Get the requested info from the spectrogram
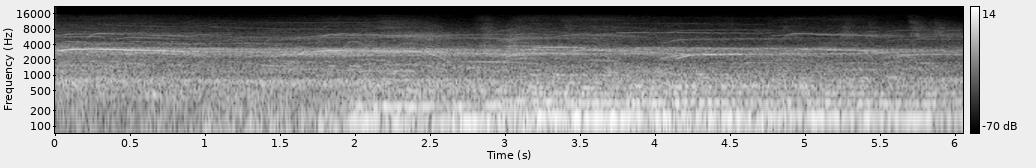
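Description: Football stadium crowd noise with many high, shrill whistles overlapping, joined about two seconds in by a sustained, steady crowd chant.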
